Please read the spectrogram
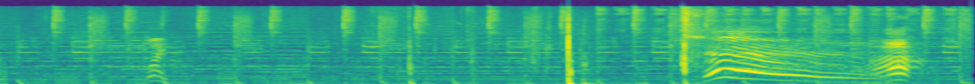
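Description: Background music with a steady beat; a little under four seconds in, a single sharp thud of a football being kicked, followed by a man's long groan that falls in pitch.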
